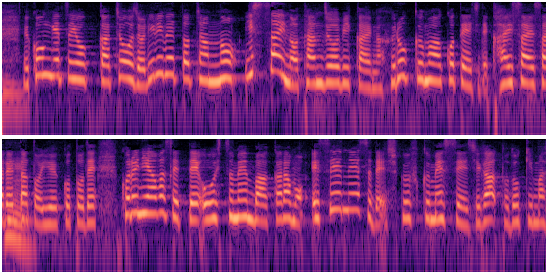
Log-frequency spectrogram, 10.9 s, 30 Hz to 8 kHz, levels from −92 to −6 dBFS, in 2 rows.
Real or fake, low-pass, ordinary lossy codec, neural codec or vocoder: real; none; none; none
